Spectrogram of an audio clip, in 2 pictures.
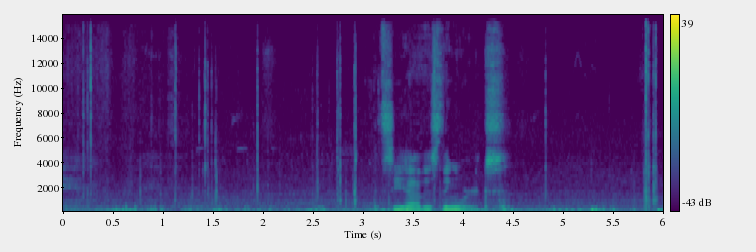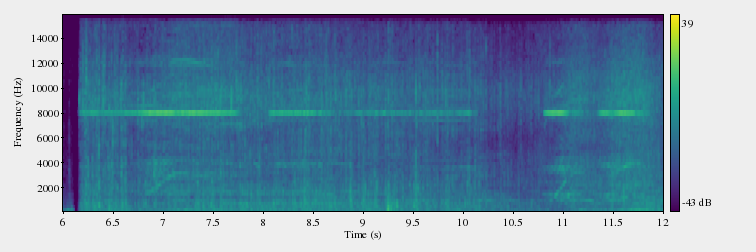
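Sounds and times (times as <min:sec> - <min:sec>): wind buffeting microphone: 0:00.0 - 0:12.0
electric motor and propeller whine: 0:06.2 - 0:12.0.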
